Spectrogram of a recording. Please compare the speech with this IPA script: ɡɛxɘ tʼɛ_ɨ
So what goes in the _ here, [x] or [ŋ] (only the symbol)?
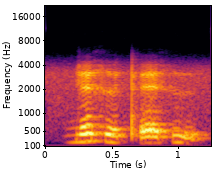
x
